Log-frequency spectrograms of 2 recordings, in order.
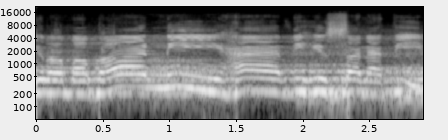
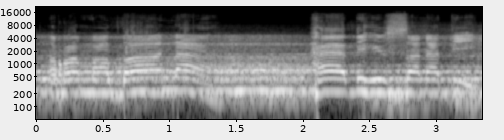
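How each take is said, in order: First: Ramadhan ends in 'i', sanat ends in 'i'. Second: Ramadhan ends in 'a', sanat ends in 'i'. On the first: It clearly means the Ramadan of this year. The speaker calls it right. "maka maknanya aku berpuasa esok hari Ramadan tahun ini" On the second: It is unclear which year's Ramadan is meant. The speaker calls it wrong. "tidak dibaca dengan kalimat ramadhana hadhihi sanati"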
